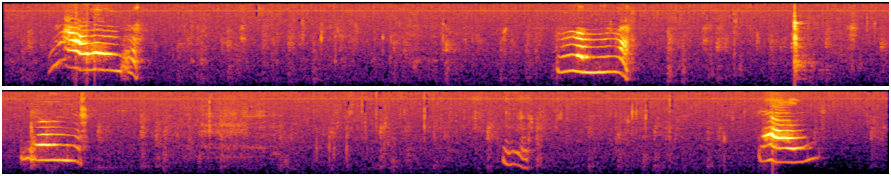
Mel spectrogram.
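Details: Pet cat eating food it was given, giving short mewing calls at irregular intervals, five calls over about thirteen seconds, each a brief rising-falling meow, with quiet clicking in between.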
